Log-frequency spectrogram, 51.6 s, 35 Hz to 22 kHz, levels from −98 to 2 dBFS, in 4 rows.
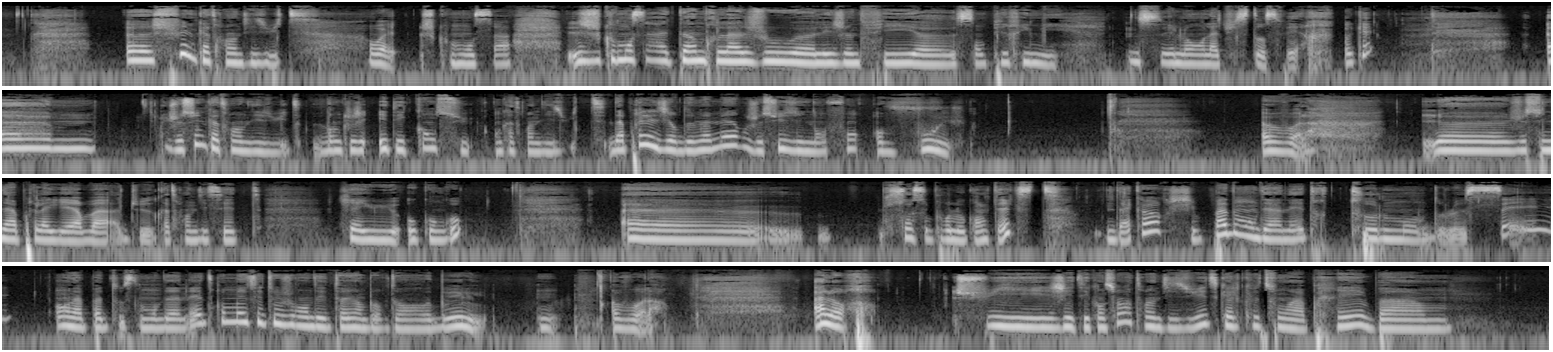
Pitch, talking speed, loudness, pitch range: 205 Hz, 125 wpm, -21 LUFS, 190-230 Hz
